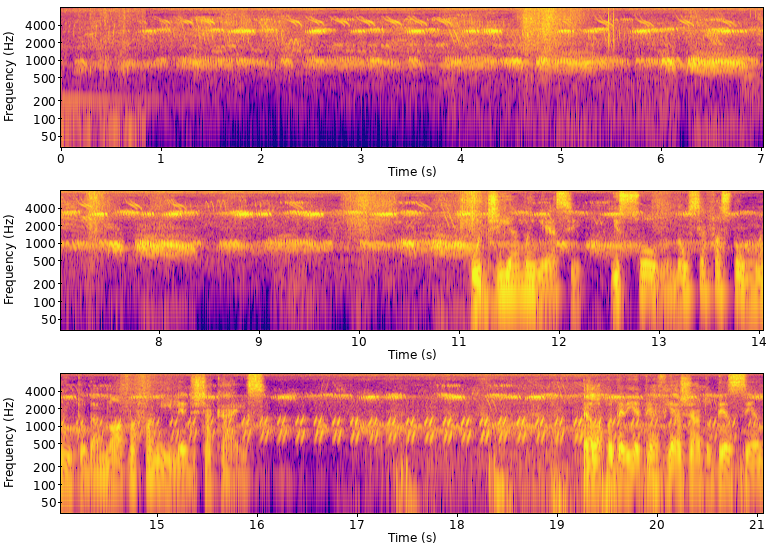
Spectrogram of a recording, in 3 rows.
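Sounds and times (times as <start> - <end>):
chirping insect calls: 0.0 - 21.0
high insect drone: 0.0 - 21.0
faint ticks: 4.7 - 6.4.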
